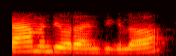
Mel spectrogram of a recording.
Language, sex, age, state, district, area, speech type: Tamil, female, 60+, Tamil Nadu, Madurai, rural, conversation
